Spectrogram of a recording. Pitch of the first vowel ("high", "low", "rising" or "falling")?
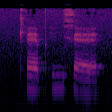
low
